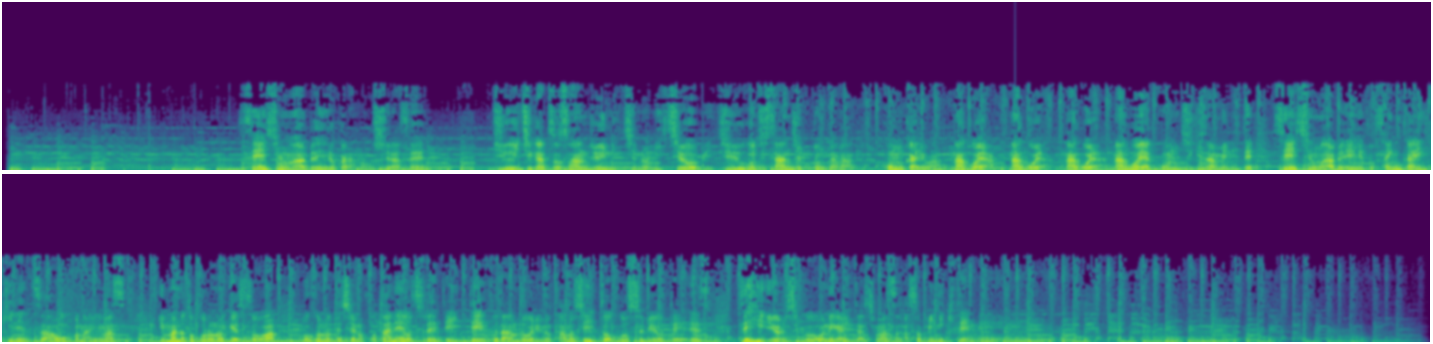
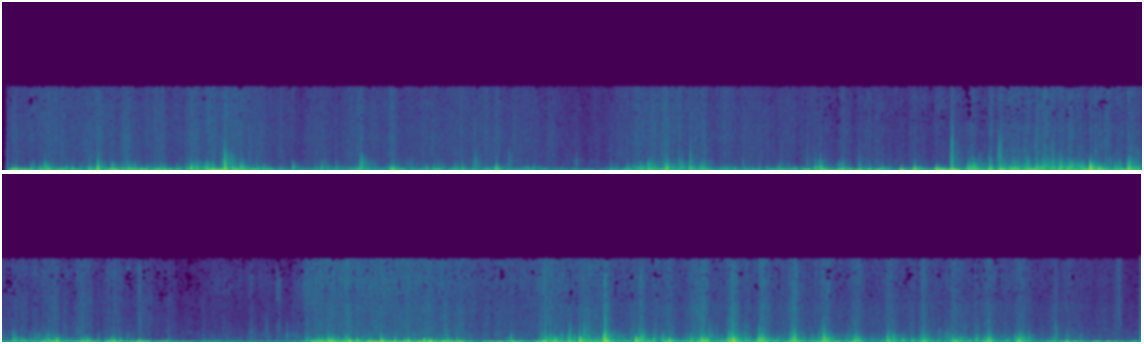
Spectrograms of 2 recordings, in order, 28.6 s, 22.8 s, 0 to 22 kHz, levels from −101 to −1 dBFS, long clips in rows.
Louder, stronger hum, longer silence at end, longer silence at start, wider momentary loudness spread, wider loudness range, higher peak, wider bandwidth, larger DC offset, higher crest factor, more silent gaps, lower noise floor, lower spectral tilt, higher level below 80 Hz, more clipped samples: first, -19 LUFS vs -33 LUFS; neither; first, 0.25 s vs 0 s; about the same, 0.05 s vs 0.05 s; second, 13 LU vs 19 LU; about the same, 8 LU vs 10 LU; about the same, 0 dBFS vs -2 dBFS; about the same, 11.5 kHz vs 10.5 kHz; neither; about the same, 20 dB vs 22 dB; neither; about the same, -44 dBFS vs -43 dBFS; second, -5.5 dB/octave vs -8 dB/octave; about the same, -32 dBFS vs -34 dBFS; neither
